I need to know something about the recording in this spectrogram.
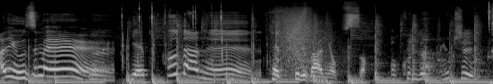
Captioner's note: sound effect of checking comments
